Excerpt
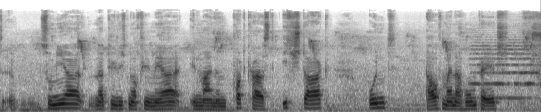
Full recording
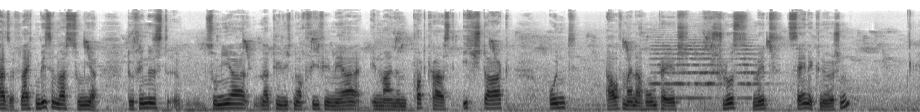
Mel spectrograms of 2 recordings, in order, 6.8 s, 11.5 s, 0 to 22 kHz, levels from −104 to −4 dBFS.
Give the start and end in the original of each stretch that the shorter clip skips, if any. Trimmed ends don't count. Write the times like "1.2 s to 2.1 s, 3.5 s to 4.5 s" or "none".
3.8 s to 4.0 s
